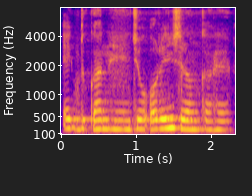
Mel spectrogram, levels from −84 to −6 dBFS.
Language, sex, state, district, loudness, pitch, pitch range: Hindi, female, Arunachal Pradesh, Papum Pare, -14 LUFS, 210 Hz, 205-215 Hz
